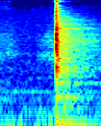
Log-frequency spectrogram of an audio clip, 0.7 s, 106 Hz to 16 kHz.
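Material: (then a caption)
Steel. A heavy hammer strikes an installer kit to drive a new steel wheel bearing into a 1995 Impala SS, landing one sharp, bright metallic hit with a short ring. The solid sound means there is no more room to go and the bearing is fully seated.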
